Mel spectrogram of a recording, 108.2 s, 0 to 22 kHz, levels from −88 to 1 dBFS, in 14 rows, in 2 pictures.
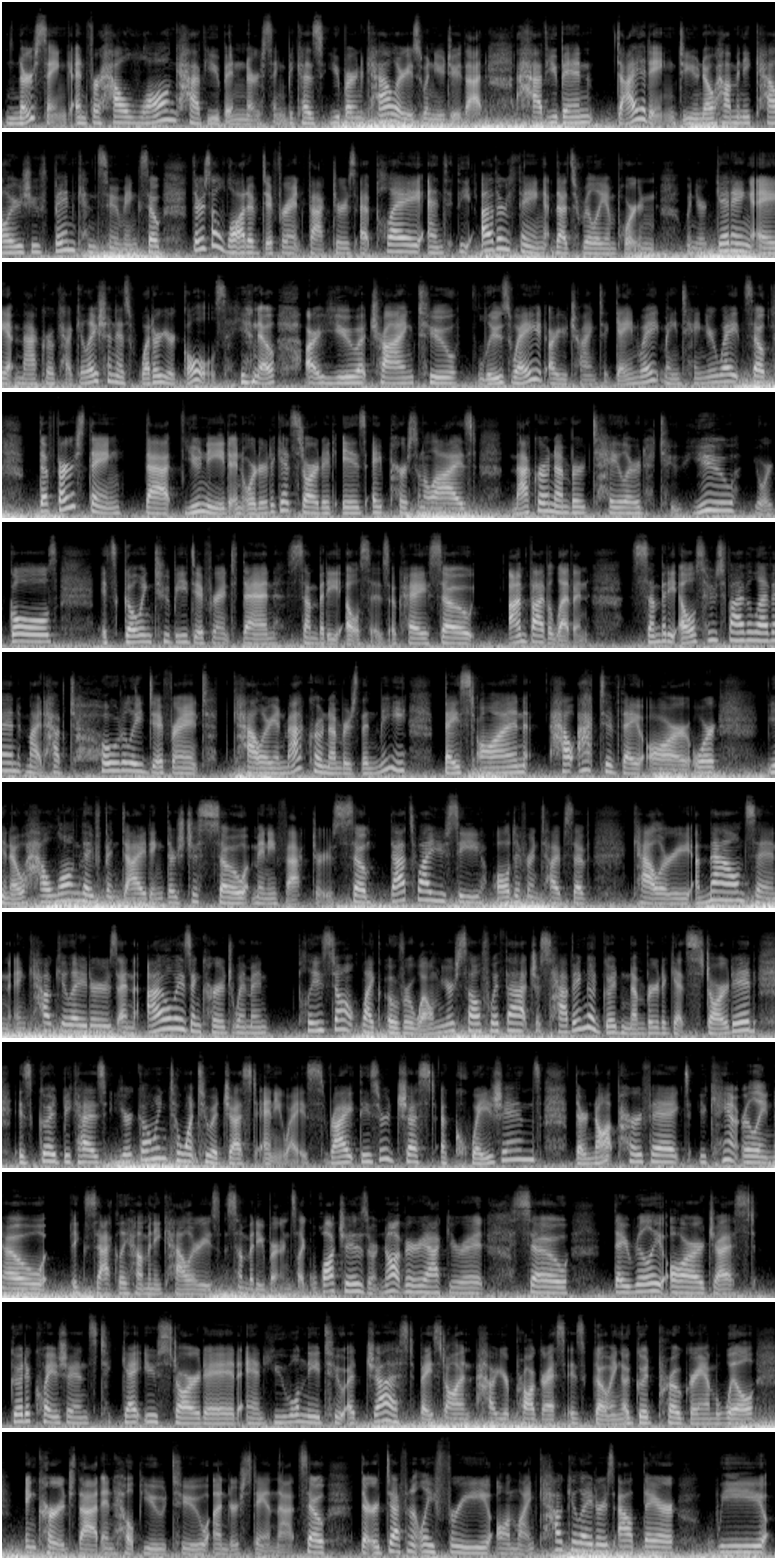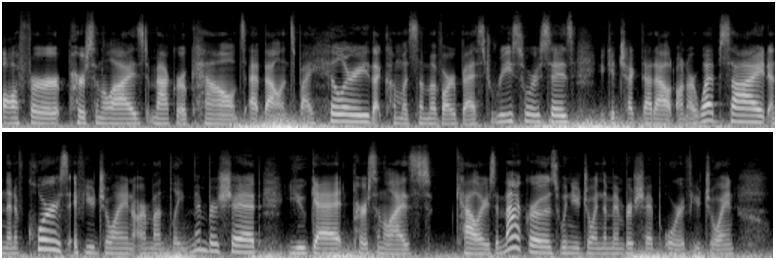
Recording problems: wind noise on the microphone; occasional gusts; 15 dB below the speech

